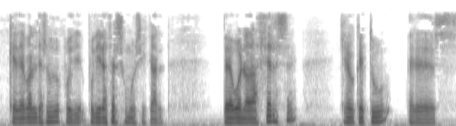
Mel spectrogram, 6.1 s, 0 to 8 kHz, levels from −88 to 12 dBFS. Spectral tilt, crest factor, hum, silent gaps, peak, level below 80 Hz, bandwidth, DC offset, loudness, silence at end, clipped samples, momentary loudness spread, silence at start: -10.5 dB/octave; 18 dB; none; none; -10 dBFS; -48 dBFS; 5.8 kHz; under 0.1%; -28 LUFS; 0 s; under 0.1%; 12 LU; 0.1 s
